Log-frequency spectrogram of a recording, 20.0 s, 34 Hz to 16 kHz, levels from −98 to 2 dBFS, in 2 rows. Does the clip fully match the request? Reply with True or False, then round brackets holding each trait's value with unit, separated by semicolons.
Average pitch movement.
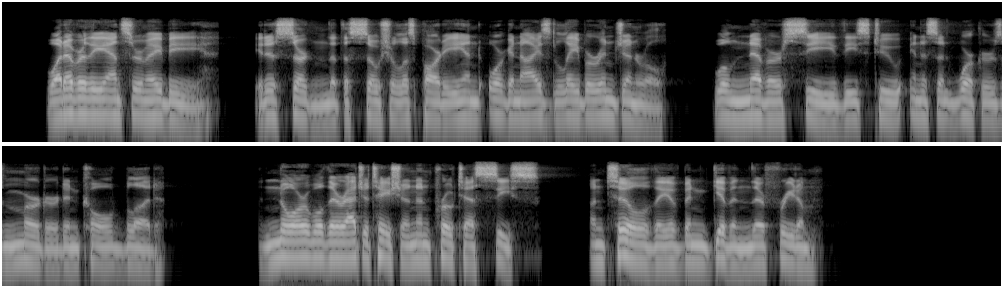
False (2.3 semitones)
